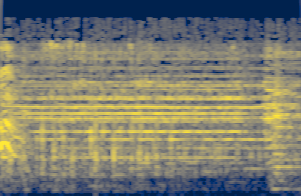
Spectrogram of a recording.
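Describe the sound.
Horses' hooves clatter as a posse sets off riding in a western drama, a run of quick, rhythmic taps that carries on steadily at moderate loudness.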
